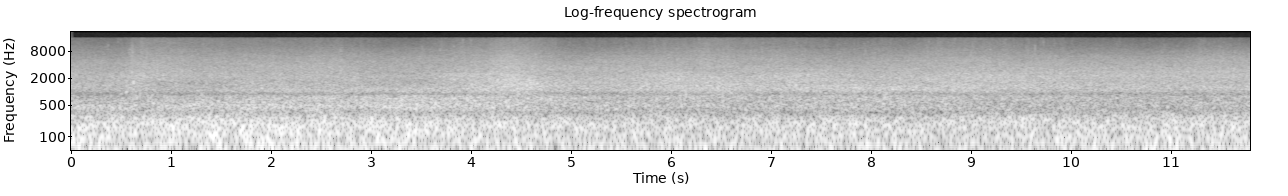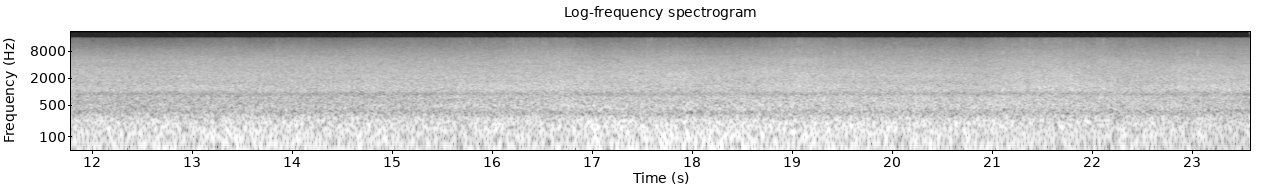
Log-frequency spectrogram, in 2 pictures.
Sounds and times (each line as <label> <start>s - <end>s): much weaker surf 0.0s - 23.5s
